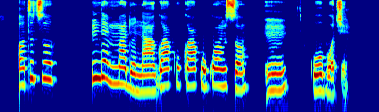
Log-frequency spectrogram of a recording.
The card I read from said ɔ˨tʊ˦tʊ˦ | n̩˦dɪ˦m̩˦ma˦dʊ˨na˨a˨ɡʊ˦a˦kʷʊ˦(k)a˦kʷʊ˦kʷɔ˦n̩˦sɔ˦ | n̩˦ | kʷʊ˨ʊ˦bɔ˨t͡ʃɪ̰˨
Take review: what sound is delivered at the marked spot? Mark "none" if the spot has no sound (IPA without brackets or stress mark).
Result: k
